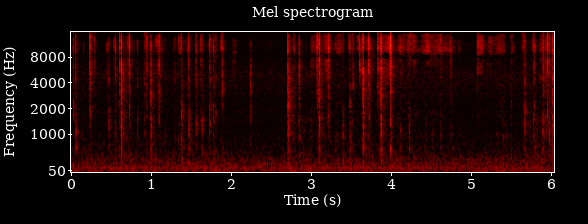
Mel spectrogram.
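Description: Both hands type rapidly with their fingertips on the backlit chiclet keyboard of a black laptop, its plastic keycaps resting on a solid chassis. Quick, bright, light clicks patter in an irregular stream over a steady low background hum, each tap dying away almost at once.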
